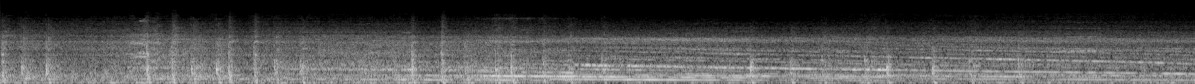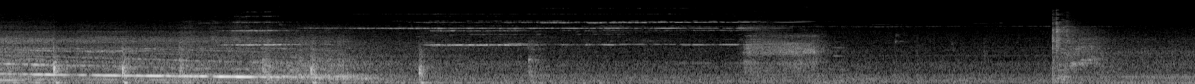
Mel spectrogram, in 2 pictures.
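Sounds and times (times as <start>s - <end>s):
brake squeal: 14.2s - 23.1s.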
